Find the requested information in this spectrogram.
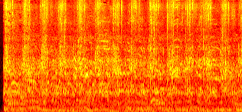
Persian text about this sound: دانشگاه اصفهان بود، دانشگاه تهران بود که شعار میدادند اوین شده دانشگاه، تهران شده بازداشتگاه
